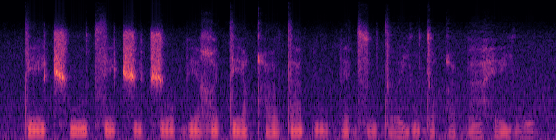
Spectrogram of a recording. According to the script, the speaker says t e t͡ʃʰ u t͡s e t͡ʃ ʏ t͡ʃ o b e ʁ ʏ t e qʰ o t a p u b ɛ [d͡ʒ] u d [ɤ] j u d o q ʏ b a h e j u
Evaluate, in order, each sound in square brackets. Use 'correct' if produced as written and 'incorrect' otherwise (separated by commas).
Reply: incorrect, correct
